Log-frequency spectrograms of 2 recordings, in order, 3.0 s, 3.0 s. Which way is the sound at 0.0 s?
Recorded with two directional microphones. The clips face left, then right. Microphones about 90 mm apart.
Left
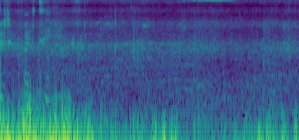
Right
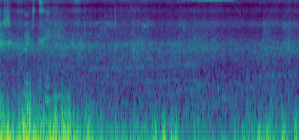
45° left (ahead or behind).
